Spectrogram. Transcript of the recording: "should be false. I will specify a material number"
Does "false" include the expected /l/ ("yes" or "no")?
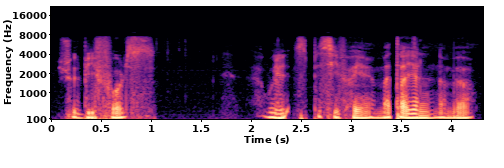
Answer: yes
